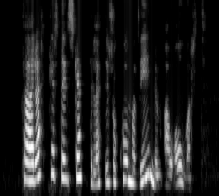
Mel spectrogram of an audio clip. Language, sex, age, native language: Icelandic, female, 40-49, Icelandic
